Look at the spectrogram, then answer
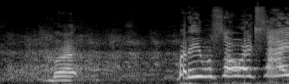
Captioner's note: laughter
